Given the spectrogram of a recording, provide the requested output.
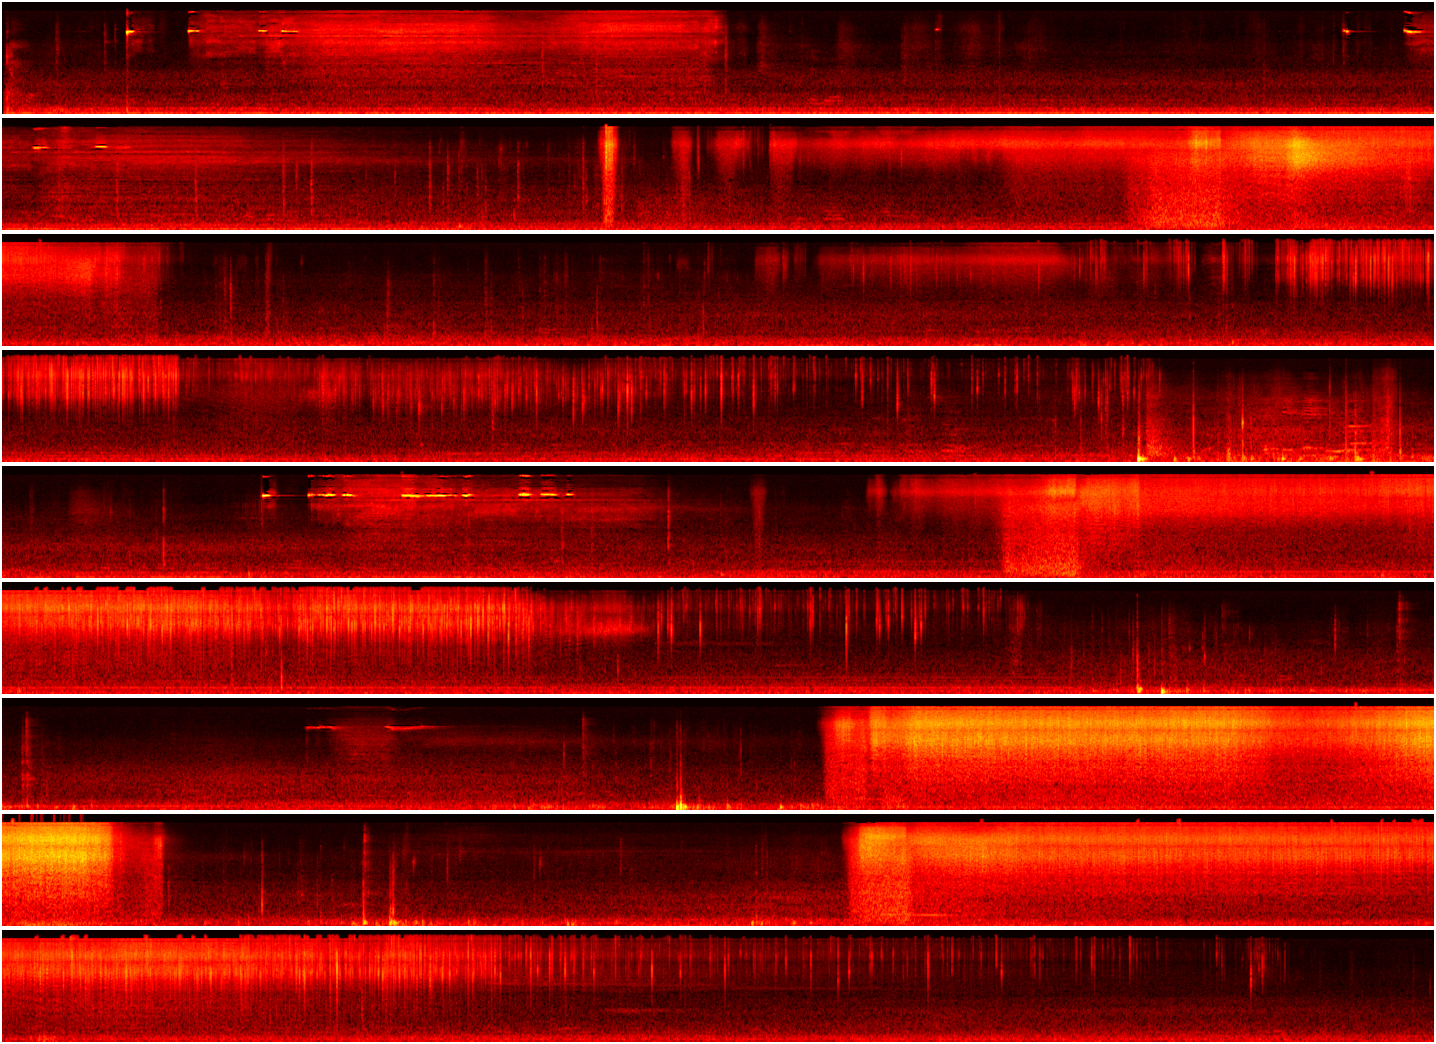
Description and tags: Hose Sounds
I opened a water valve that squeeks a lot. The hose it fed lives inside a large open air garage and I sprayed the concrete with it. I did short bursts and also let it trickle out after i turned the hose off.
Curious what you guys do with this sound!
splash, opening-valve, spraying-water, spraying-concrete, trickling-water, faucet, valve, water, Hose, stream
